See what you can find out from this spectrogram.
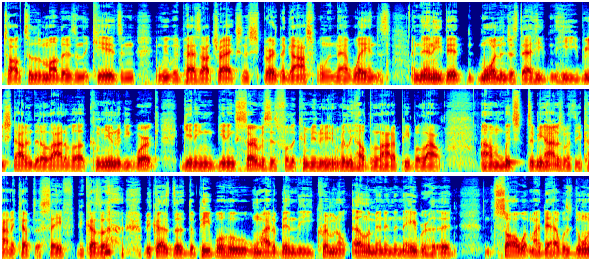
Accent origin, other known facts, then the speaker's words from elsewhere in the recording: Philadelphia, Pennsylvania, United States; I was born and raised in Philadelphia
